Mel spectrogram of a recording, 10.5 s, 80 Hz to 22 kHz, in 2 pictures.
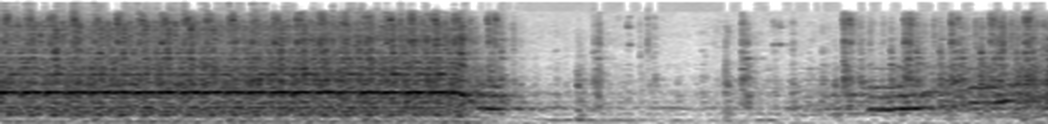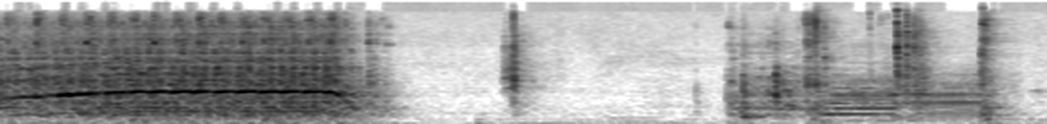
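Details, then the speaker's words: Singer SE9185 sewing and embroidery machine testing the menu 1 stitches: the motor whirs smoothly with an even stitch beat of about three per second, pausing and restarting cleanly between stitches. It runs normally. "Aí agora eu vou acelerar um pouquinho aqui com vocês, porque no menu 1, por exemplo, ele tem vários pontos e eu vou testar todos."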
